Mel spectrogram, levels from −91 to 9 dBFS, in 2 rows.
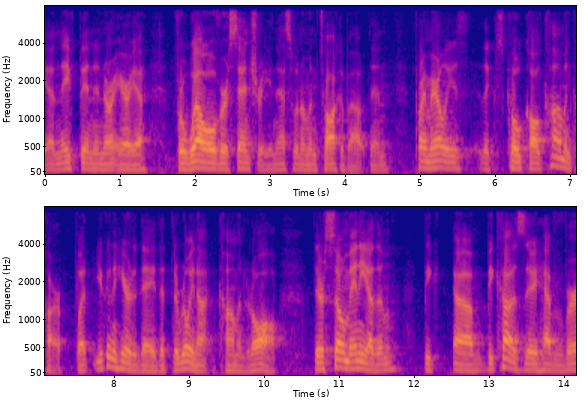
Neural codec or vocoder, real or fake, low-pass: none; real; 7.2 kHz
